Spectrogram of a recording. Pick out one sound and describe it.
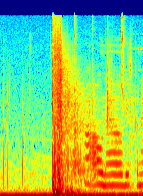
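A revolver fires a loud shot that echoes.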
